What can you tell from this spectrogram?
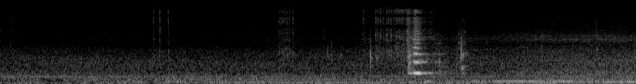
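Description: Trials bike hopping up onto a boulder, its brake letting out a short, loud squeal about four seconds in, followed by a fainter one half a second later.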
